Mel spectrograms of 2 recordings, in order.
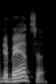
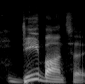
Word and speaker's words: Dybantsa: Andy, we just went to BYU's roster where each player pronounces their own name. Yeah. And holy smok I've been saying AJ Debansa for the past three years. Andy Debbansa Debonsa.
